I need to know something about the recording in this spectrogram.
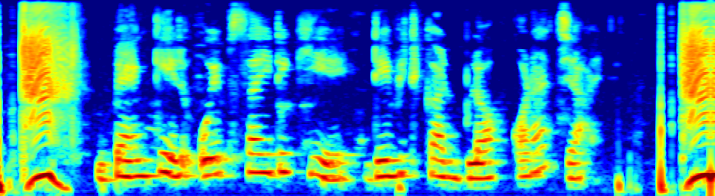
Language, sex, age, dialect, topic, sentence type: Bengali, female, 41-45, Standard Colloquial, banking, statement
